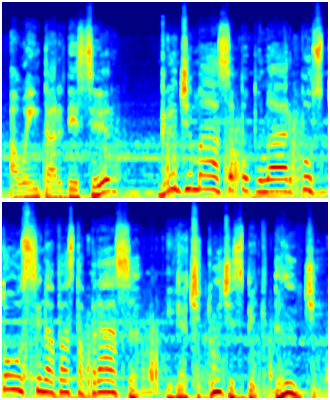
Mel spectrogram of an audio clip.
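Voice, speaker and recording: A Brazilian man reading an audiobook as dramatic scripted narration, in a measured, formal and theatrical storytelling manner. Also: high-pitched, very animated, music in the background.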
